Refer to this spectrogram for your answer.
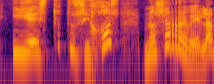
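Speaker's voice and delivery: a kid quizzing mom, lightly voiced; curious child asking. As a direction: ask it like a puzzled kid. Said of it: "me preguntaban".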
